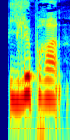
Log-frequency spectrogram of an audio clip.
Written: ildebrand

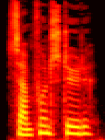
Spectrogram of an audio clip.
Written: samfundsstøtte

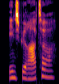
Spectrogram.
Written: inspirator

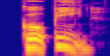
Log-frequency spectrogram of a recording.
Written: gåben

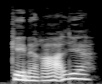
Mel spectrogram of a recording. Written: generalia

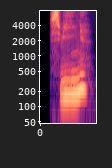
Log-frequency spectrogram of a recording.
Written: svin

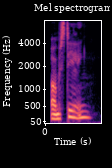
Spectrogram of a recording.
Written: omstilling

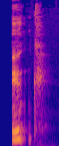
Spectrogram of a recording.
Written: YNKS

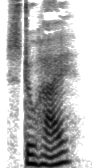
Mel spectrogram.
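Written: ståhej

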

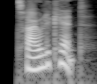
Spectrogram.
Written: trevlekant

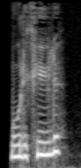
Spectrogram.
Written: molekyle

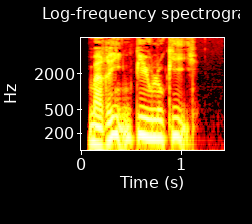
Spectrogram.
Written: marinbiologi

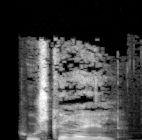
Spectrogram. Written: huskeregel

